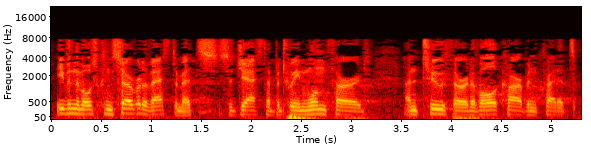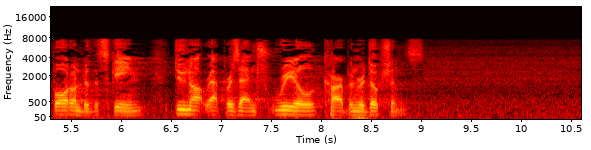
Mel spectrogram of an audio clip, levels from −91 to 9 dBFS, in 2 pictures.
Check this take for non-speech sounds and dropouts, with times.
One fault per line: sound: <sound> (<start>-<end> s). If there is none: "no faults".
no faults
